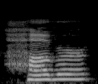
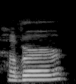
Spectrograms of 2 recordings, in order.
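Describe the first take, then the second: First: The stress is on the first syllable. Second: The stress is on the second syllable. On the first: The speaker calls it right. "with the stress on the first syllable" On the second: The speaker calls it wrong. "not hover"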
